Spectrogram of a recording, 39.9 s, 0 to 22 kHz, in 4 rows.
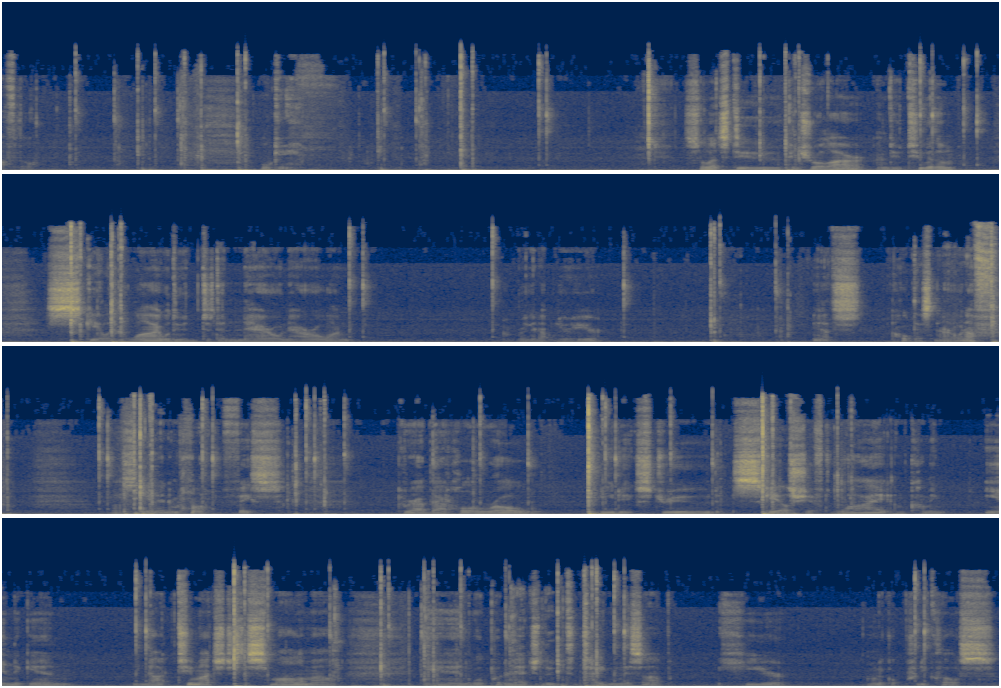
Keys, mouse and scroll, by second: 0.8-1.8 right drag, 1.2 click, 2.7 KP_3, 3.9 middle click, 4.5 middle click, 5.0 Tab, 8.2 ctrl+r, 11.1 s, 15.3 click, 17.0-19.9 middle drag, 20.3 Tab, 21.7 ctrl+Tab, 23.4 click, 26.2 e, 27.9 s, 32.6 a, 32.9 middle click, 36.1 ctrl+r.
